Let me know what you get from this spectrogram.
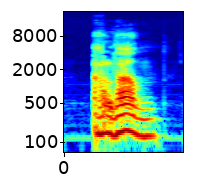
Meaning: Alan (member of a Sarmatian tribe)
- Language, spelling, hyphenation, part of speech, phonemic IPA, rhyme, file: Dutch, Alaan, Alaan, noun, /aːˈlaːn/, -aːn, Nl-Alaan.ogg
